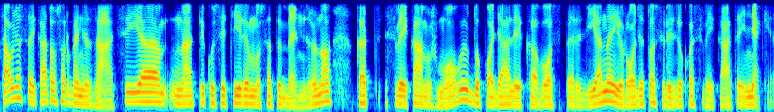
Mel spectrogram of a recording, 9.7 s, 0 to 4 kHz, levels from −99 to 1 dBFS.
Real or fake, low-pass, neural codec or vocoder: fake; 3.6 kHz; codec, 16 kHz, 8 kbps, FunCodec, trained on LibriTTS, 25 frames a second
